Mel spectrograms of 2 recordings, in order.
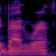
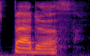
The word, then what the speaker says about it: Bedworth: Out uh bedworth yeah I would just say bedworth but I obviously that's not right it's bed Earth bed Earth yeah better the the the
